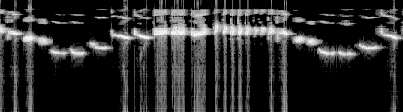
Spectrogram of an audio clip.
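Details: Cuban bullfinch singing a series of descending thin whistles that lead into a fast, buzzy, rattling trill, then more falling whistled notes.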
